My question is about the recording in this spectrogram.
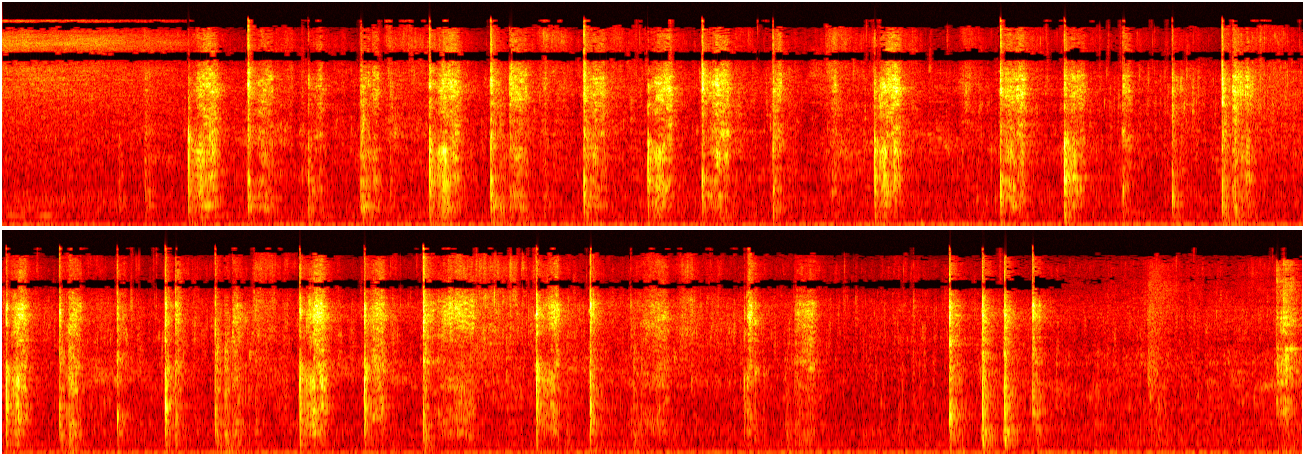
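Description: Metal spoon scraping and knocking against a metal karahi as a tomato-onion masala is stirred, about two strokes a second, the masala sizzling in the oil. The strokes stop briefly near the end, then a few more follow.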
